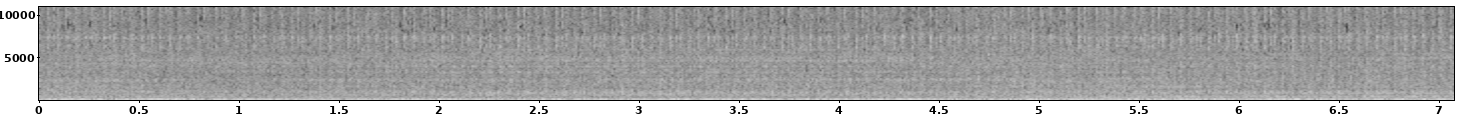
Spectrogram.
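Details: Toyota Voxy with a 1AZ-FE engine at 300,000 km, idling with slight white smoke: a faint, fast knock rides over the engine hum; internal knock of unknown cause.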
